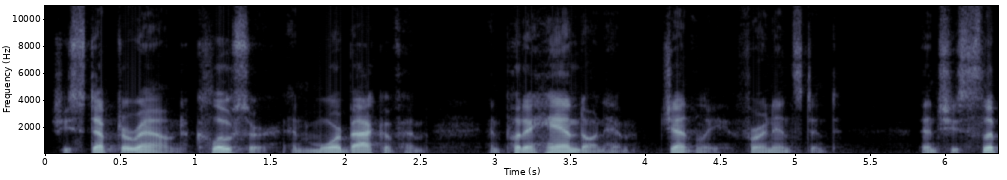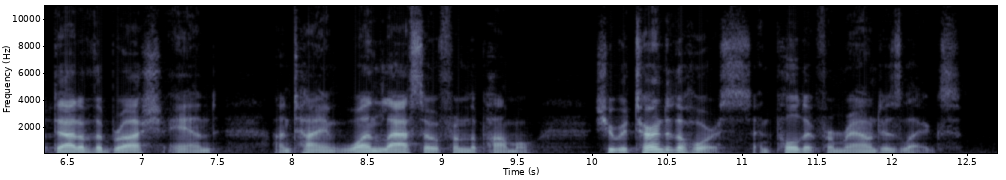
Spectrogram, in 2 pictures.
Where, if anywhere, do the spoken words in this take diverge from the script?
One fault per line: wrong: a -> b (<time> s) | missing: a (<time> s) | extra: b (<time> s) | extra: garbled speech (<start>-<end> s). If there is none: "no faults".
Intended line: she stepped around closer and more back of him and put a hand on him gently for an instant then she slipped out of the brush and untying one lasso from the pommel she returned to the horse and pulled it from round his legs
no faults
